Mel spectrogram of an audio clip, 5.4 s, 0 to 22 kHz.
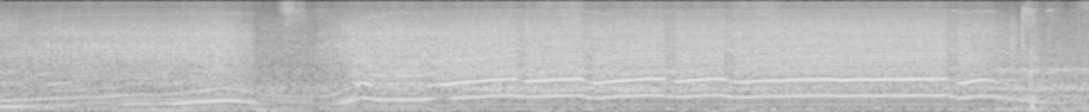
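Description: A lowered car in the Forza Horizon 4 video game, driving Drift Adventure, holds a loud, sustained engine whine that rises and falls in pitch, with a short dip and tire noise mixed in.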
